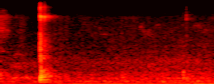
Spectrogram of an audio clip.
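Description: A single sharp, light metal click about half a second in, from small parts of a camera's metal top cover being handled during reassembly, followed by quiet room tone.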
